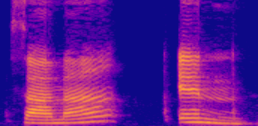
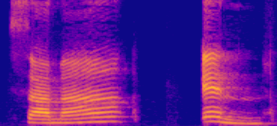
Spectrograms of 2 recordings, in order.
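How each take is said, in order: Both takes have the same delivery.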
